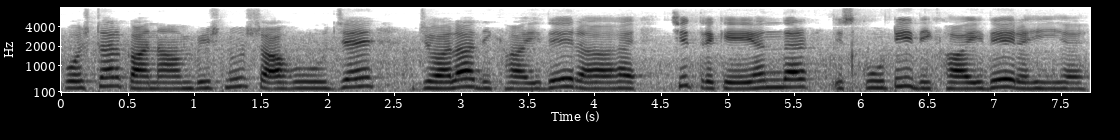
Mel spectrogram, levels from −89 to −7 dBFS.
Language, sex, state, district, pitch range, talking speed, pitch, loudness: Hindi, female, Madhya Pradesh, Katni, 215-265 Hz, 145 wpm, 225 Hz, -15 LUFS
